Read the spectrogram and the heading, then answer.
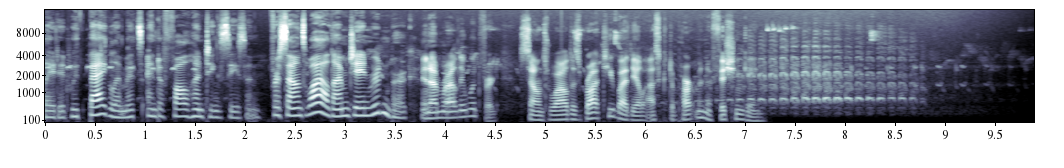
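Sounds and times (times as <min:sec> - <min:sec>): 
speech: 0:00.0 - 0:07.6
Wilson's Snipe winnowing in flight with tail feathers: 0:00.0 - 0:09.4.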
